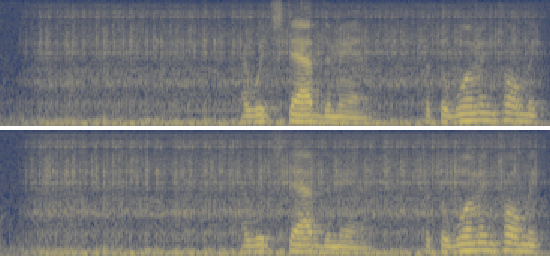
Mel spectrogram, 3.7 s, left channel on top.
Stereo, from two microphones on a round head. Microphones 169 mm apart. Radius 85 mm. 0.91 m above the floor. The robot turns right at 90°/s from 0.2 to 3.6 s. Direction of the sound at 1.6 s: 50° left.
